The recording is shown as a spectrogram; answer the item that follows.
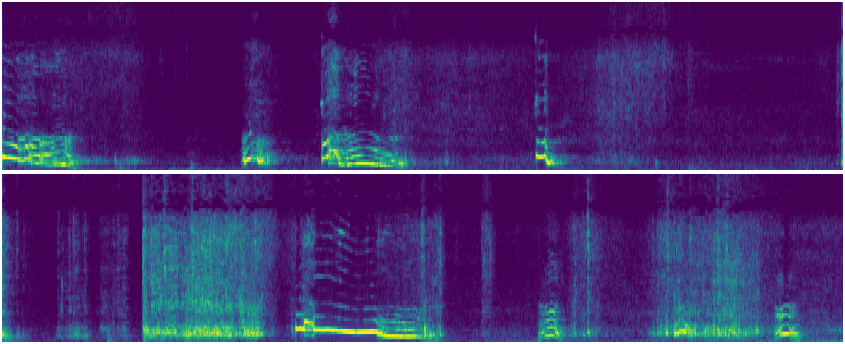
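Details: Alaskan Malamute female, happy with new December snow but vocally opposing its shovelling at night, recorded on phone: arching high yips, a quavering falling howl, and bursts of shovel scraping between calls.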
